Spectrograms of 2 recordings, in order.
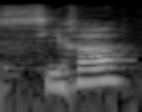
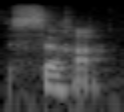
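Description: First: It does not sound like 'sera'. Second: It sounds like 'sera' in que sera sera. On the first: The speaker calls it wrong. "I was wondering if it was Syrah" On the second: The speaker calls it right. "but it's Syrah"

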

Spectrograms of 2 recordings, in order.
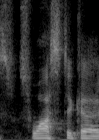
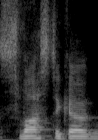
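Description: First: The s is followed by a W sound. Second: The s is followed by a V sound.

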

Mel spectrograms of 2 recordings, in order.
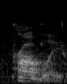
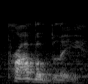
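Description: First: The syllables are slurred into a shorter form. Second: All three syllables are pronounced fully. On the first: The speaker calls it wrong. "often comes out" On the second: The speaker calls it right. "First one"

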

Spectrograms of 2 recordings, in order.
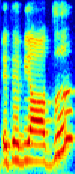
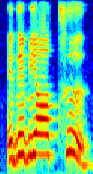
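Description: First: The consonant before the ending is d. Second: The consonant before the ending is t. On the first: The speaker calls it wrong. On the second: The speaker calls it right.

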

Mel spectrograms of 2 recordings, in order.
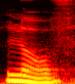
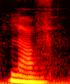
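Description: First: The vowel sounds like an o. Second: The vowel is a short a sound. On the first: The speaker calls it wrong. "Bardzo często czytacie go jako love" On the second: The speaker calls it right. "ale to powinno być króciutkie a"

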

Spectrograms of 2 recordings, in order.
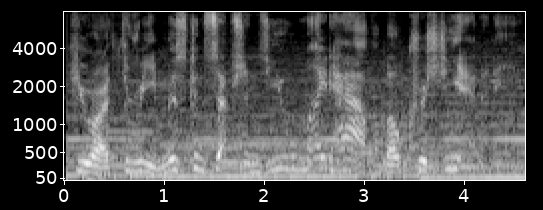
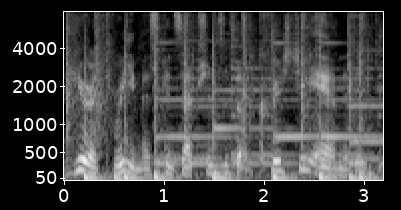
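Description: First: The tone is serious and somewhat harsh. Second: The tone is upbeat and overly cheerful.

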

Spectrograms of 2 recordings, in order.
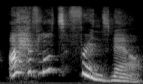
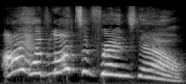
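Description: First: It is said at a normal volume. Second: It is said very loudly.

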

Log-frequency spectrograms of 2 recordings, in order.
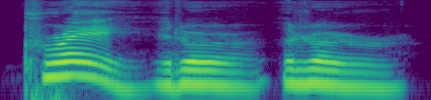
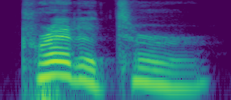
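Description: First: The middle T is softened, almost like D. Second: The middle T is a clear, crisp T. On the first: "la gran mayoría va a suavizar la T y se va a oír más Predator" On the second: "lo pueden pronunciar Predator"

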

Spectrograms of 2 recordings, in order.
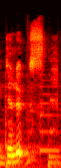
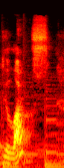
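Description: First: The word is pronounced with a French accent. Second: The word is pronounced with an American accent. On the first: "We pronounce it the French way and say deluxe" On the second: "I think Americans say deluxe"

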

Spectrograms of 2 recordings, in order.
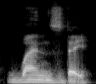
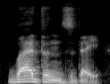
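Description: First: No d sound is pronounced in the middle. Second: A d sound is pronounced in the middle. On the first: The speaker calls it right. "літера D ... взагалі не вимовляється. Вимовляється це Wednesday" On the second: The speaker calls it wrong. "мало б звучати щось типу Wednesday, але звучить це просто жахливо"

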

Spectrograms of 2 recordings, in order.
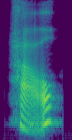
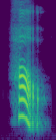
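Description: First: The word is said with the third tone. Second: The word is said with the fourth tone. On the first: "It can be read in the third tone" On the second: "and also in a fourth tone"

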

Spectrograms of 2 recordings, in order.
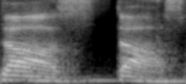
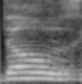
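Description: First: The vowel sounds like an 'a' sound. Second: The vowel sounds like an 'o' sound. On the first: The speaker calls it right. "burada transcription'da da a ses var" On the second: The speaker calls it wrong. "Bunun does gibi telaffuz yapanlarımız var. Bunu öyle yapmıyoruz"

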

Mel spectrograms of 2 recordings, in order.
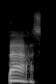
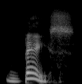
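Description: First: It is pronounced like the bass that is a fish. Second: It is pronounced like the bass in bass guitar. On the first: It names a kind of fish. The speaker calls it right. "instead of a bass" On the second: It names a musical instrument or low sound. The speaker calls it wrong. "It kept wanting to say bass, B-A-S-S, as bass guitar"

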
